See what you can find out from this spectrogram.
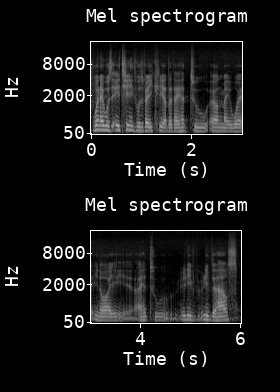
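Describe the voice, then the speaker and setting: A woman in her sixties from France, with a French accent, telling her life story as a podcast guest in a soft, hesitant way with frequent small laughs. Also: deep voice, fairly even intonation, normal speed. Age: 60s. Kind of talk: casual chat.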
